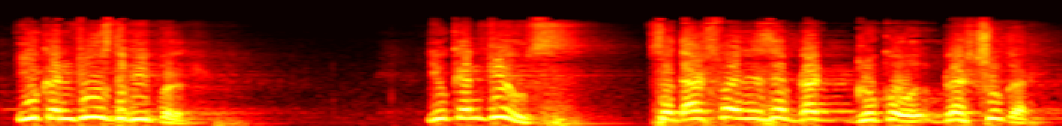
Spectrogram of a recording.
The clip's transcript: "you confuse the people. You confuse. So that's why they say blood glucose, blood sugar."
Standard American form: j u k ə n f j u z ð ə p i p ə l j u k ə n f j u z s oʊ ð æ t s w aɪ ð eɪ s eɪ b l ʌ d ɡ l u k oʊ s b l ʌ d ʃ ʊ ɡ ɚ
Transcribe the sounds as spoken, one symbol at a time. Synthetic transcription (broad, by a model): j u k ə n f j u z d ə p i p ə l j u k ə n f j u z s oʊ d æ t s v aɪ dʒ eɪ s eɪ b l ʌ d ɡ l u k oʊ b l ʌ d ʃ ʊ ɡ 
